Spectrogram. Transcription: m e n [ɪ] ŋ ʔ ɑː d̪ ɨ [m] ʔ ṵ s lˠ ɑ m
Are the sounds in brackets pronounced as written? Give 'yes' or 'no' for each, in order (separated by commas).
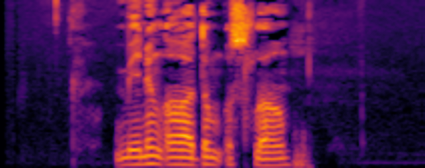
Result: yes, yes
